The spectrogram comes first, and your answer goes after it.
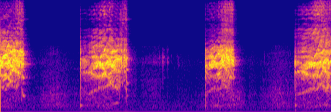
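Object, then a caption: Steel chef's knife drawn along a steel honing rod. A long, solid steel chef's knife blade is drawn against a steel honing rod in four separate strokes, each a bright metallic scrape. Each stroke lasts about half a second to a second, with short quiet gaps between them.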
